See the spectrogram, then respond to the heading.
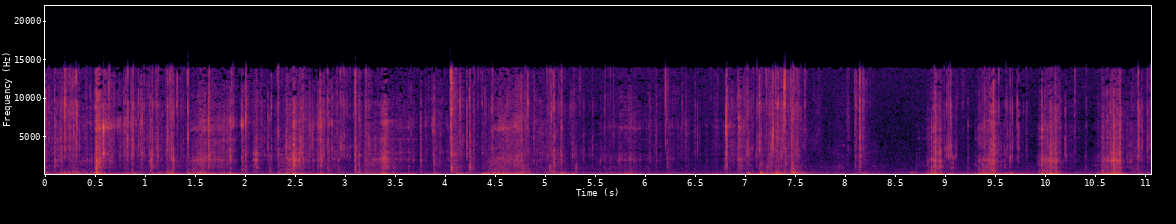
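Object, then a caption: Bar of soap carved with a metal blade. A solid green bar of soap, held in the hand, is carved into chunks with a metal blade. The result is a steady run of crisp, crunchy scraping and crumbling with sharp, bright cuts over a soft low rumble. The many cuts blur together too densely to count.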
